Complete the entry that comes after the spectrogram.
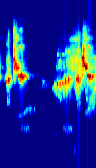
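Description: Birds chirping and tweeting during an outdoor nature walk near a plant where orioles and other birds gather, two bright bursts of high calls separated by a short pause, clear and fairly close, with no talking.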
